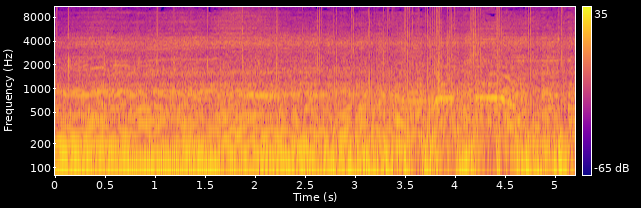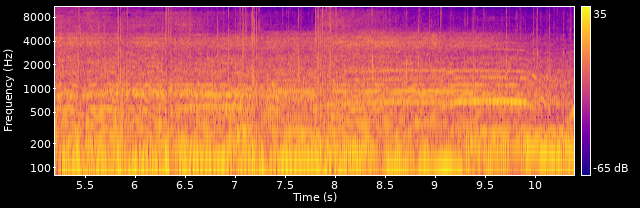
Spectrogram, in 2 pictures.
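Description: Rock band playing live through a stadium sound system, with electric guitars, bass and drums, and the crowd cheering along.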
